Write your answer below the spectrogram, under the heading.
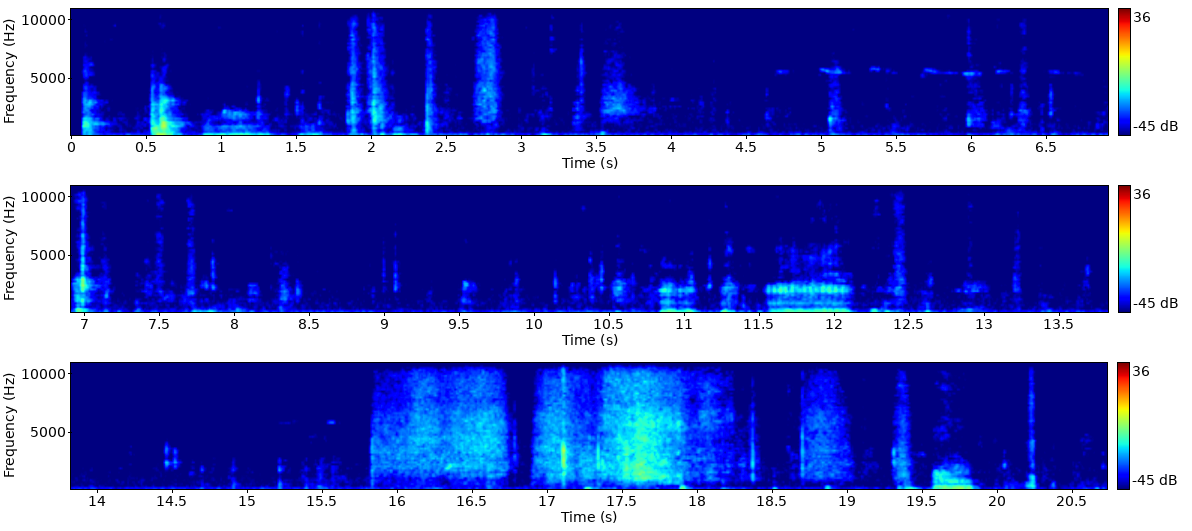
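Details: Husky puppies at play give scattered short growls and yips, with soft scuffling and a steady low hum beneath, then a loud burst of broadband rustling near the end.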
